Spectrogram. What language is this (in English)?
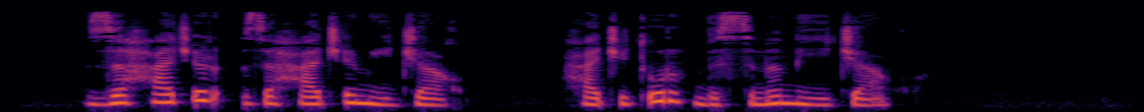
Adyghe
